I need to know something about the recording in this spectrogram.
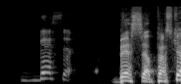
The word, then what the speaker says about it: Bessette: Comment tu le prononces? Bessette.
